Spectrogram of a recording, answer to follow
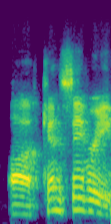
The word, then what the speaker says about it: Ken Savary: Ken Savary, fiscal staff. Am I pronouncing that correct?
